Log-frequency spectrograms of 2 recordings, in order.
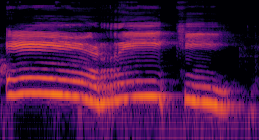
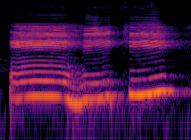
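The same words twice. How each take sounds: First: The R is a light tapped sound. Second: The R is a strong throaty sound. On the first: The speaker calls it wrong. "Aqui eu não posso falar" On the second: The speaker calls it right. "Porque primeiro ele deu a mão à consoante N"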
